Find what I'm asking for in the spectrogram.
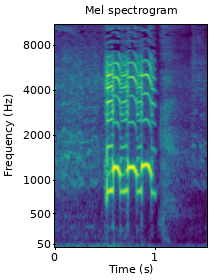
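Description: Geese honk near a hunting blind in Alberta, a short burst of several close, loud nasal calls in quick succession.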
